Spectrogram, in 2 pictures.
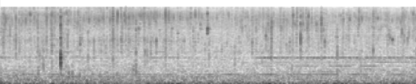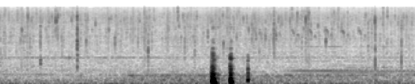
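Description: Food roasts over a campfire in the video game DayZ, giving a faint, soft crackling sizzle at a low level, with a few brief clicks near the end.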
